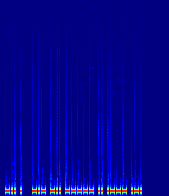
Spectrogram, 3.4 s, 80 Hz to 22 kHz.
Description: Morse code, heard as a keyed tone, about 40 wpm, 700 Hz. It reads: DE KD0IJR
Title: USA Callsign DE Callsign - 6 Characters - 40wpm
